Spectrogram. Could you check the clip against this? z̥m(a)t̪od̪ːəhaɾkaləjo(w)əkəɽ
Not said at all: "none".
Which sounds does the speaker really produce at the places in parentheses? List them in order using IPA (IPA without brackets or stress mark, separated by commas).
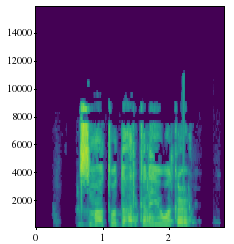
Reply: ɑ, w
